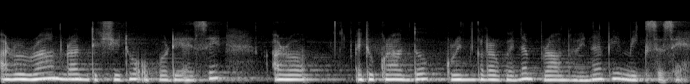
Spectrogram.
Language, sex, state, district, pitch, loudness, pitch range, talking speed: Nagamese, female, Nagaland, Dimapur, 225 Hz, -13 LUFS, 215-235 Hz, 175 wpm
